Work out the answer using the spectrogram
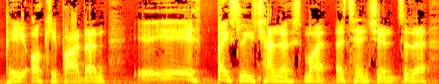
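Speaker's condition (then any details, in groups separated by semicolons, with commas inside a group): Motor neurone disease; progressive neurological disease; speech heavily impacted, slowed down, slurred around the edges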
